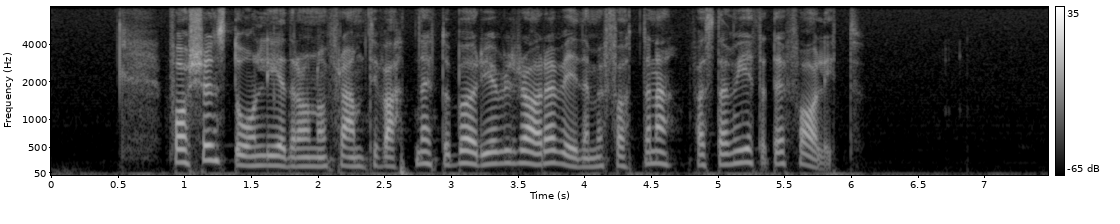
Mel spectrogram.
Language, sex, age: Swedish, female, 25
